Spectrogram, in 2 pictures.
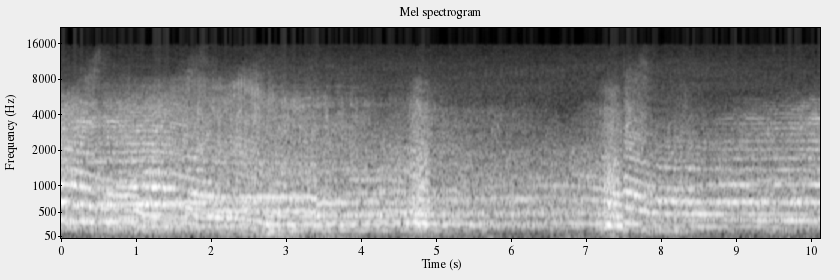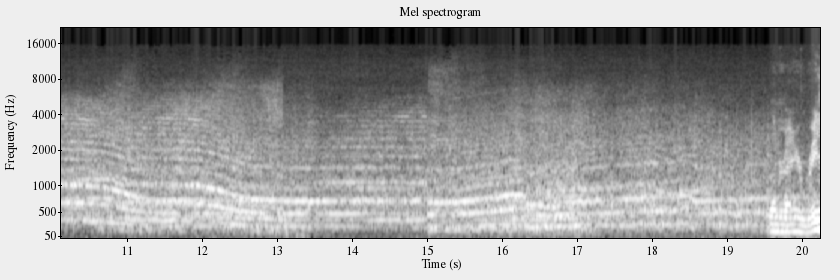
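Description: Police car siren in a racing video game at Spa: a rising and falling wail cycling repeatedly over a steady engine drone, mid-loud throughout, with commentary talk running underneath.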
